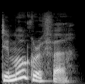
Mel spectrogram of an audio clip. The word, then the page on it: demographer: British English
